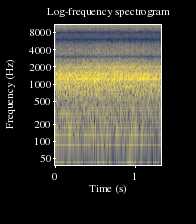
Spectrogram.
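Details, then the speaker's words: 2009 Ford Escape driven at about 60 mph after fixing a P0302 cylinder 2 misfire caused by a bad internal component in the coil pack: steady, even road-speed hum with smooth shifts, no misses or surges; fix appears confirmed. "anything abnormal or anything like that um that's telling me that i think we have a confirmed fix here"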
